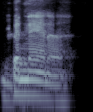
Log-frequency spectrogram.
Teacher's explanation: So the first syllable is definitely a schwa, like ba. Yeah. Second syllable stress, banana, and then back to a schwa again, like banana.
